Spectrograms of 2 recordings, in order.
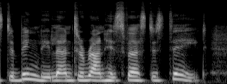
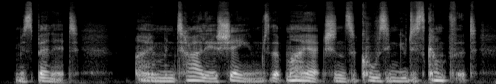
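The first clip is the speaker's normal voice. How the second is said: strained, forced through gritted teeth; 4 semitones lower than usual. Narrator reading a hurt man's words to a lady, whispered through gritted teeth. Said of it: "Mister Darcy whispered through gritted teeth".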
